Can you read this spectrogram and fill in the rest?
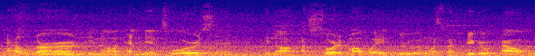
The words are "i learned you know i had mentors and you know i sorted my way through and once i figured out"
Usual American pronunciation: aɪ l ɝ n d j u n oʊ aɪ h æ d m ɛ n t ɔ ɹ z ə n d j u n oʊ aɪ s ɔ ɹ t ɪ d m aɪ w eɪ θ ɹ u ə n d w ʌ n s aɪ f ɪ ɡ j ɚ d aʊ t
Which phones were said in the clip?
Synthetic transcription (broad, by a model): aɪ l ɝ n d j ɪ n oʊ aɪ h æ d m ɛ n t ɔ ɹ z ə n j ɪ n oʊ aɪ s ɔ ɹ t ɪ d m aɪ w eɪ θ ɹ u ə n w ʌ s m aɪ f ɪ ɡ j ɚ aʊ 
